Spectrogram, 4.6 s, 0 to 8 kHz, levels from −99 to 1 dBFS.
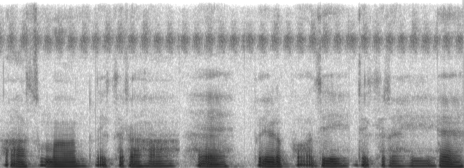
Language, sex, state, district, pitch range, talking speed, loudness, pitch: Hindi, male, Uttar Pradesh, Hamirpur, 100-120 Hz, 115 wpm, -19 LUFS, 110 Hz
